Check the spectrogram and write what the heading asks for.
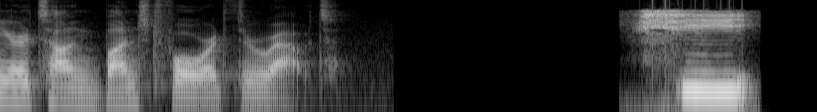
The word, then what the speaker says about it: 西: 西西西 The sound value of the letter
